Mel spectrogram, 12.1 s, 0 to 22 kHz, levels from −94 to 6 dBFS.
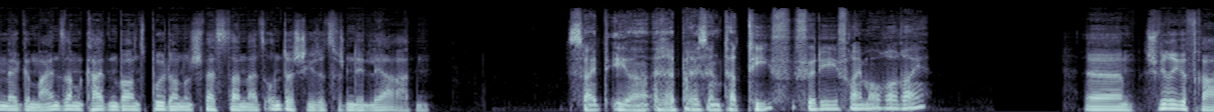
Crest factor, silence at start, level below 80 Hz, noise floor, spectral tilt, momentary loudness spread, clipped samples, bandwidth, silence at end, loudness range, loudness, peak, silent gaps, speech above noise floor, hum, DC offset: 18 dB; 0 s; -38 dBFS; -90 dBFS; -5.5 dB/octave; 7 LU; under 0.1%; 15.5 kHz; 0 s; 4 LU; -18 LUFS; 0 dBFS; 10.59-10.63 s; 73 dB; none; under 0.1%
